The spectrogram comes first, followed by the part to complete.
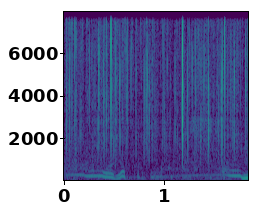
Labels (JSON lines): {"label": "biophony, cascading saw", "recorder": "SoundTrap 600 or HydroMoth"}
